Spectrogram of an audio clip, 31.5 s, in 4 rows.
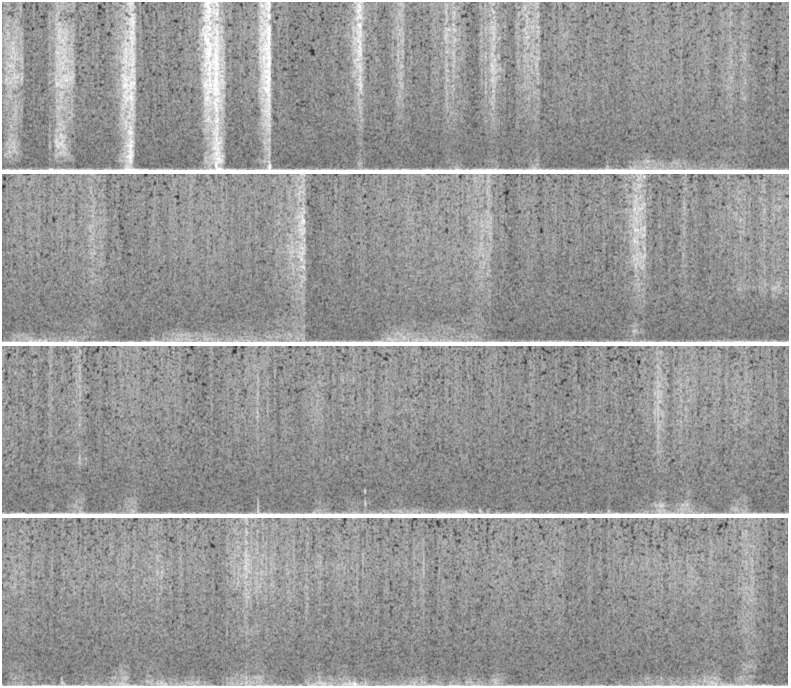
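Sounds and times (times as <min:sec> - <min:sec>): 
ear touching soft brushing and rubbing: 0:00.0 - 0:31.4.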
